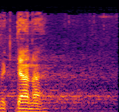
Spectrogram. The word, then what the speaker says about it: McDonough: c capital d o n o o it's pronounced mcdonough well not to be taking any further questions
